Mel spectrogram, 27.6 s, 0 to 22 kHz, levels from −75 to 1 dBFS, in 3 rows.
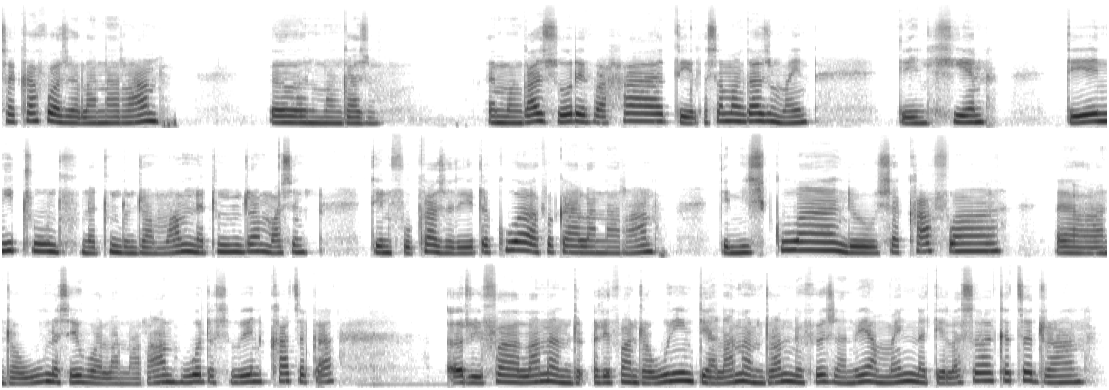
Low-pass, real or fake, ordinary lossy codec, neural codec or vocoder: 19.8 kHz; fake; none; codec, 44.1 kHz, 7.8 kbps, Pupu-Codec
